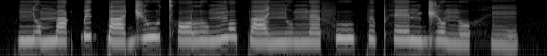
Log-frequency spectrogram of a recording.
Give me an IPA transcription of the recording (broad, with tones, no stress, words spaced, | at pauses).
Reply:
ɲɔ˨ ma˨k͡pɪ˦k͡pa˨ d͡ʒuː˦tʰɔ˨lu˨ ŋɔ˦paː˨ ɲu˨ŋɛ˨fuː˦ pɪ˦pʰeː˦nd͡ʒo˦˨no˨ hĩ˨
